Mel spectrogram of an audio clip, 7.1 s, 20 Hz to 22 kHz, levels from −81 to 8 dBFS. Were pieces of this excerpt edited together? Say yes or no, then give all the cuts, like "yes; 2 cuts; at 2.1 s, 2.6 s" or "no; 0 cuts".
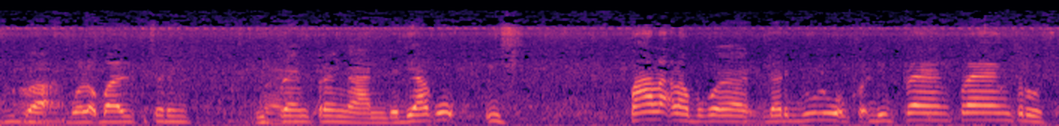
no; 0 cuts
